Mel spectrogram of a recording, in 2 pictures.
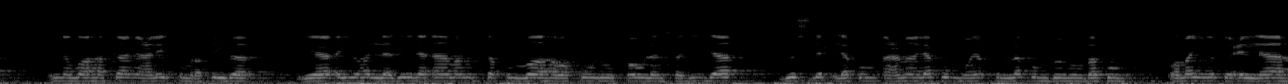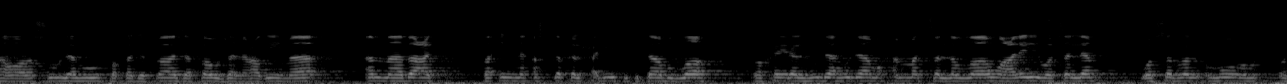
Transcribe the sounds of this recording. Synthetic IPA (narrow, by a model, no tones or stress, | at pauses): ʔɪnːɑlˤːɑːɦakaːnaʕalajkʊmɾˤɑqiːbaː | jaːʔajːʊɦalːaðiːnaʔaːmanʊt̪ːɑqulˤːɑːɦawɑquːluːqɑwlansad̪iːd̪aːjʊsˤlɪħlakʊmʔaʕmaːlakʊmwajaɣfɪɾlakʊmðʊnuːbakʊm | wʔamanjʊt̪ˤɪʕɪlːaːɦawɑɾˤɑsuːlaɦʊfɑqɑd̪faːzafawzanʕɑðˤiːmaː | ʔamːaːbaʕd̪faʔɪnːaʔɑsˤd̪ɑqalħa̰d̪iːθkɪt̪aːbʊlˤːɑːh | wɑxajɾalɦʊd̪aːɦʊd̪aːmʊħamːad̪sˤɑlːɑlˤːɑːhʊʕalajhɪwasalːamwaʃɑrˤːalʔʊmuːɾ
